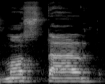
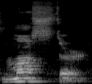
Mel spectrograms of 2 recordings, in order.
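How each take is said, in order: First: "mustard" with both syllables full and a hard "rt" at the end, said slowly; over-pronounce "mustard" as "mos-tart", each syllable equal; "mustard" read out letter by letter, Spanish style; wrong pronunciation. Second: "mustard" with a strong first syllable and a weak, reduced "ter" at the end, said slowly and softer; "mustard" the English way, with the stress up front; correct pronunciation. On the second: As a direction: hit the "mus" and let the end fade to "MUS-ter".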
